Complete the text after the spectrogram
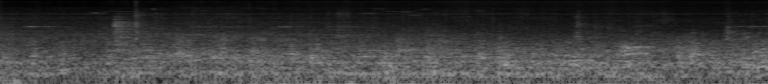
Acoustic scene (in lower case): subway station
